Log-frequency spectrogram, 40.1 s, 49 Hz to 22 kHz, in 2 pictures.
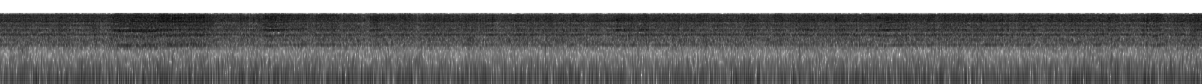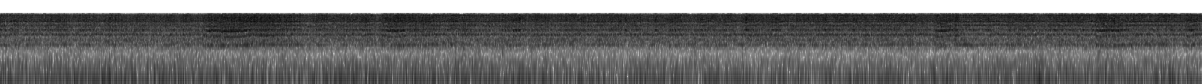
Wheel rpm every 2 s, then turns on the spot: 230, 230, 230, 230, 230, 230, 240, 230, 240, 230, 230, 230, 230, 230, 230, 230, 230, 230, 230, 230.
none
